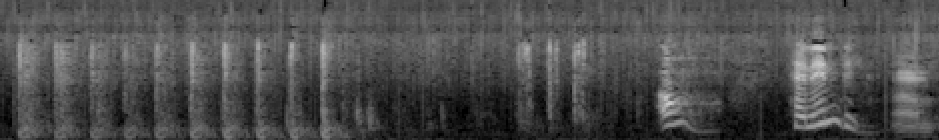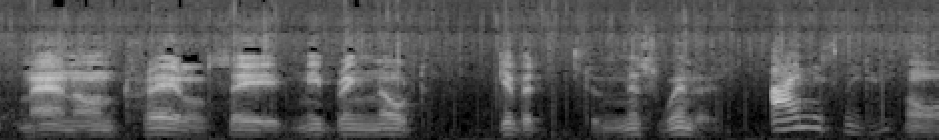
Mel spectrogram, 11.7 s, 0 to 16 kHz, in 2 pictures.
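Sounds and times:
knocking on the wooden door of a ranch house: 0.0s - 2.4s
speech: 4.1s - 11.7s.

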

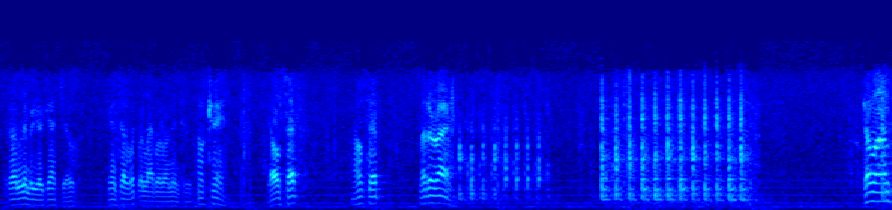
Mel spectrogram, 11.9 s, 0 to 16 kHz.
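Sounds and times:
speech: 0.1s - 6.3s, 11.5s - 11.8s
knocking on a rooming house door: 6.1s - 7.4s, 8.0s - 10.2s.

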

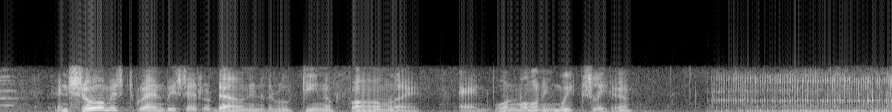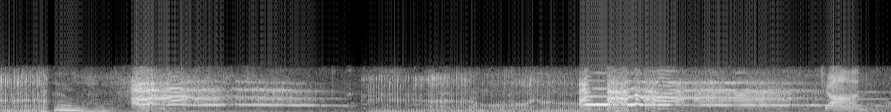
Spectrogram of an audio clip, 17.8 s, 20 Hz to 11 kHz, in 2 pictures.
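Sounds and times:
speech: 0.6s - 6.4s
low rumbling snore-like breathing: 7.0s - 10.1s, 12.5s - 14.7s
rooster crowing on a farm: 10.2s - 12.5s, 14.7s - 17.8s.

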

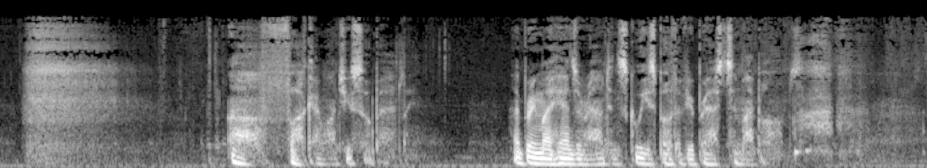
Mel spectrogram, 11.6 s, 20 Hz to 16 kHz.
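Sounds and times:
deep inhale through the nose pressed into hair: 0.3s - 1.9s
speech: 2.9s - 5.2s, 6.4s - 10.1s.

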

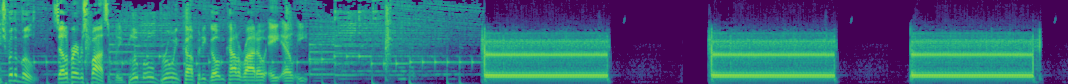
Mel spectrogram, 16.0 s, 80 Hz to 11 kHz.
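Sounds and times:
speech: 0.0s - 4.8s
telephone ringing through to a voicemail line: 7.2s - 9.1s, 10.7s - 12.5s, 13.7s - 15.5s.

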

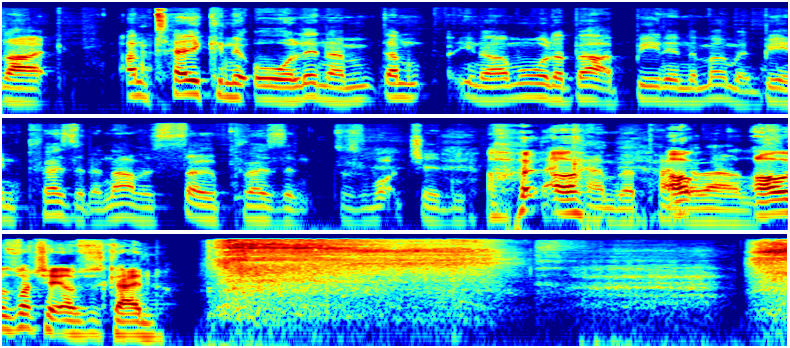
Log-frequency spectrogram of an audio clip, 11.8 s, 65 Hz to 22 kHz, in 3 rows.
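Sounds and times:
speech: 0.0s - 9.0s
burst of air: 8.8s - 10.6s, 11.5s - 11.7s
deep exaggerated inhale: 8.8s - 11.7s.

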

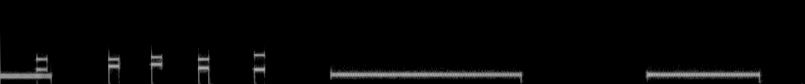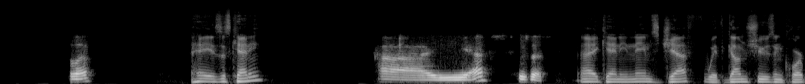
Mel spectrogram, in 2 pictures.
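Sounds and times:
telephone dial tone: 0.0s - 0.6s, 3.3s - 5.3s, 6.5s - 7.6s
long flat telephone ringing tones: 3.3s - 5.2s, 6.5s - 7.6s
speech: 10.0s - 10.8s, 11.8s - 16.1s.

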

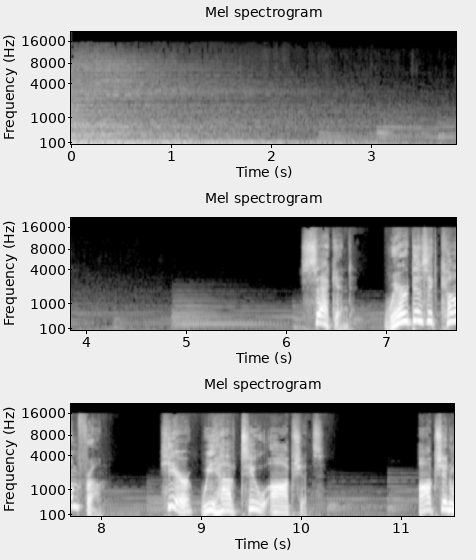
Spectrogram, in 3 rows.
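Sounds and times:
steady rainfall: 0.0s - 4.7s
speech: 6.2s - 10.3s, 11.2s - 11.5s.

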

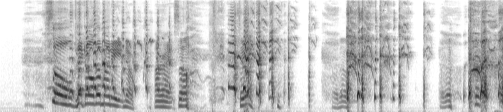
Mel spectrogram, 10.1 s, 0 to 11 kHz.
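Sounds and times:
speech: 0.9s - 4.0s, 4.8s - 5.8s, 6.6s - 7.3s, 8.8s - 10.0s
laughter: 1.0s - 5.8s
person coughing and sputtering into a microphone: 5.5s - 10.0s.

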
